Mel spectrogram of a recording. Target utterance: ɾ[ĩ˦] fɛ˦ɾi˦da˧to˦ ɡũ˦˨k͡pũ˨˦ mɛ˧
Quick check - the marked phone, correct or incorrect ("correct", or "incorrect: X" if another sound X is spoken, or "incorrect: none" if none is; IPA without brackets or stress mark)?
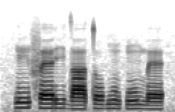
correct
